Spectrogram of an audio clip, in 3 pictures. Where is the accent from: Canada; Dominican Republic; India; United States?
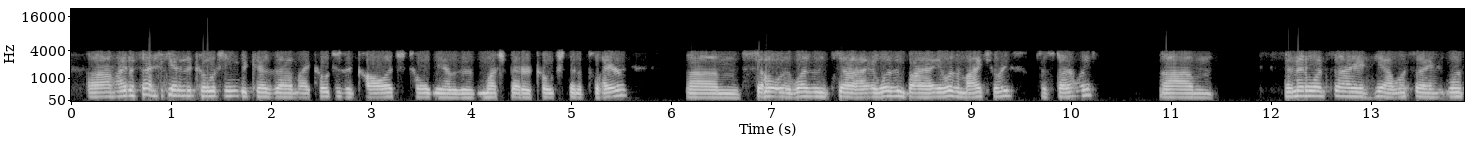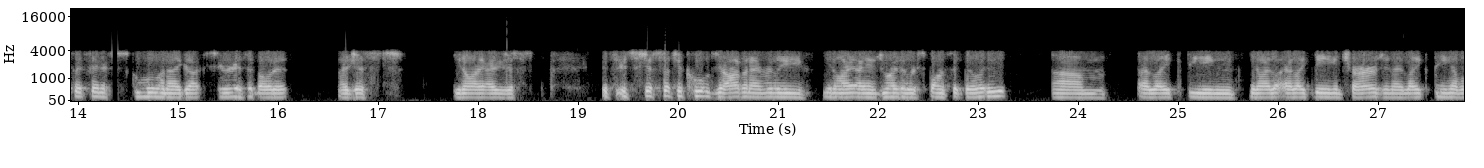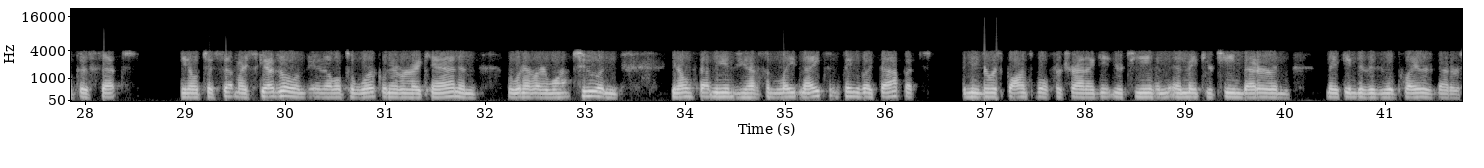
Canada; Alberta; also born or lived in Vancouver; now in Winkler, Canada; I'm from Alberta.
